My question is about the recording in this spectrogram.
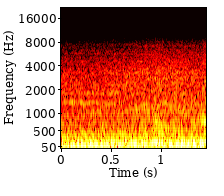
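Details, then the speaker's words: Two-door fridge that stopped cooling after its compressor died in a power outage, restarted after repair while still empty. The compressor runs with a steady low mains hum and no knocks, drawing about 1 A falling to 0.9–0.86 A, versus 3–4 A before; normal again. "Ini sudah jalan. Ini kompresornya sudah jalan. Di sini 1 ampere, 0,9 sudah."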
